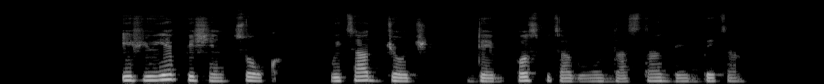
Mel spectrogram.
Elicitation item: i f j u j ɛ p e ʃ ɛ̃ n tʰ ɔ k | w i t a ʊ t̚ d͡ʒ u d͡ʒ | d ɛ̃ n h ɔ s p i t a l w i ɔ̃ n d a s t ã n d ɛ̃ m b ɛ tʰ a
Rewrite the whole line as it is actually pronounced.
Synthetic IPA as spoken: i f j u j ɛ p e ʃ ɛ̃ n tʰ ɔ k | w i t a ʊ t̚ d͡ʒ ɔ d͡ʒ | d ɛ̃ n h ɔ s p i t a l w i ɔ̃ n d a s t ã n d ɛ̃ m b ɛ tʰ a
